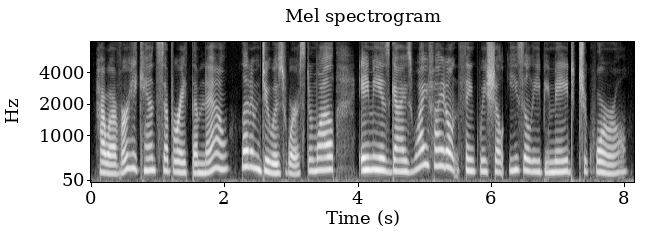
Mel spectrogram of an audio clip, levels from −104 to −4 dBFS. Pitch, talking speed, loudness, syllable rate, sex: 250 Hz, 200 wpm, -18 LUFS, 5.2 syllables/s, female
